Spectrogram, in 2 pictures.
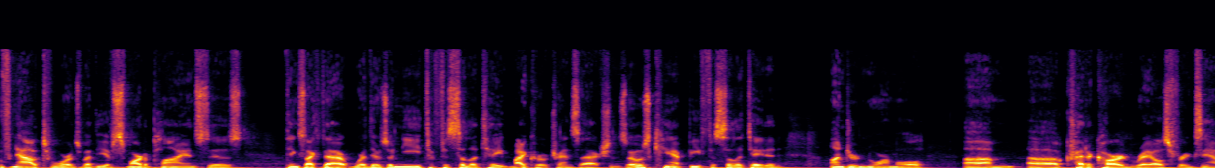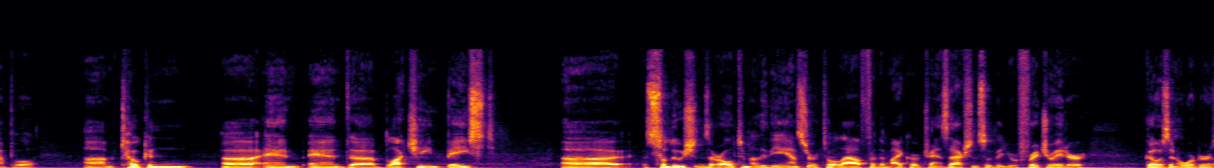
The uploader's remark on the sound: A live recording at The Hub by Casper Labs during the WEF's Annual Meeting at Davos 2024. Davos, Switzerland. They engage in a live podcast session.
